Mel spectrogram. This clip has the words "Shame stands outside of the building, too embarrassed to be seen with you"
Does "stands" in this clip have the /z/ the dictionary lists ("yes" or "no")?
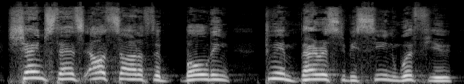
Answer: yes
